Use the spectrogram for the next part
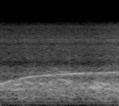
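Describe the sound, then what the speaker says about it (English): A wailing ambulance siren rises and holds steady, sounding somewhat distant as the ambulance leaves Johnson Park in New Ulm, with no talking. "That is the siren in the background."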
